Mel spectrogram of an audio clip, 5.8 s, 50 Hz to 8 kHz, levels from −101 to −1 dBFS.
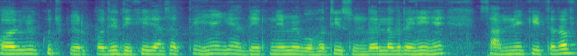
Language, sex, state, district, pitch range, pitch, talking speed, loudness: Hindi, male, Chhattisgarh, Bastar, 175-195 Hz, 180 Hz, 230 wpm, -18 LUFS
